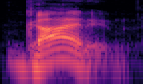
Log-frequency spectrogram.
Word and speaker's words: Gaiden: Gaiden. – Oh, it was Ninja Gaiden? – Pronounced Gaiden.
